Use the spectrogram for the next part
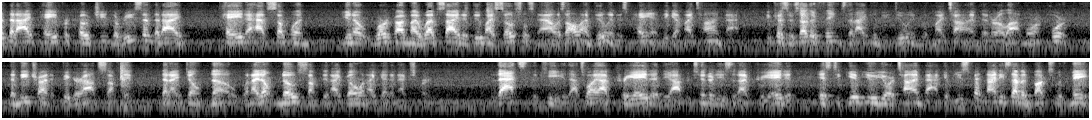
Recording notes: live from the backstage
